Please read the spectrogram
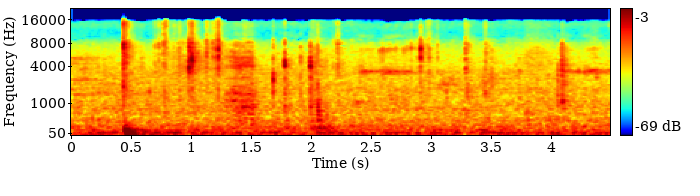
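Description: Lychee shells being peeled by hand: scattered crackles, snaps and handling clicks, with a sharper click about half a second in and a few faint short high chirps.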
